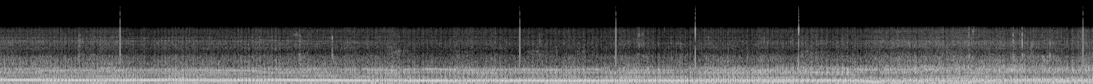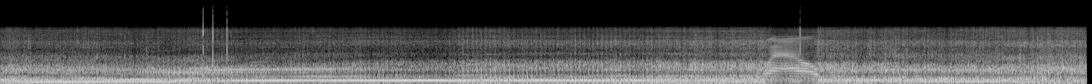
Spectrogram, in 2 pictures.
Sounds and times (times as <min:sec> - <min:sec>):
Speech: 0:18.5 - 0:19.2.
